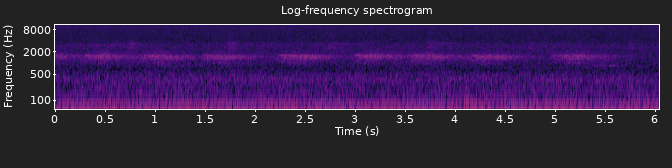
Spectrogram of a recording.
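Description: A bird calling over and over, a string of short harsh calls about two a second that stops shortly before the end, over a steady low hum.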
